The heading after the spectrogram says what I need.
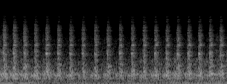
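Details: Nissan at auction, jump-started after sitting: a sharp, evenly spaced knock about seven times a second over a quiet idle. The speaker first suspected low compression and judged it top-end noise rather than a rod.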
